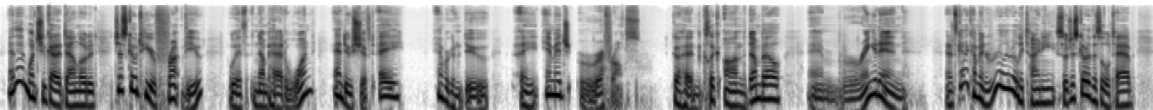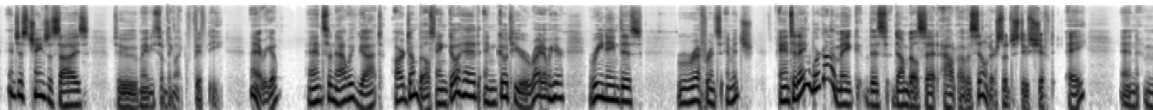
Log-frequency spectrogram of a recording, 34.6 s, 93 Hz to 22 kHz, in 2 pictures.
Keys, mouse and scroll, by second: 2.4 KP_1, 5.5 shift+a, 16.5 click, 18.1-21.1 drag, 21.9-22.9 scroll up 4, 22.9-23.7 scroll up 1, 25.4 click, 25.6-28.7 drag, 32.5 shift+a.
